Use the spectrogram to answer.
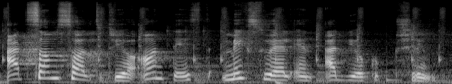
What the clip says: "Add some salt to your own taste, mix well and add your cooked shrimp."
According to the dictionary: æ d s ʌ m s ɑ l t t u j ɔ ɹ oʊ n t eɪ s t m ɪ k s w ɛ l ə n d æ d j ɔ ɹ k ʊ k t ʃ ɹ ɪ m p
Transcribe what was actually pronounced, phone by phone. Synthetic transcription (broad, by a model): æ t s ʌ m s ɑ l t t u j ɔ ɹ oʊ n t eɪ s t m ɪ k s w ɛ l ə n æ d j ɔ k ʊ k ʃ ɹ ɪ m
